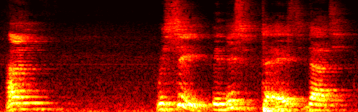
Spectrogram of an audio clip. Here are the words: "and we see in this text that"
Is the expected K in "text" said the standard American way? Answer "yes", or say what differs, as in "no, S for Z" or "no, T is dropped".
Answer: no, K is dropped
